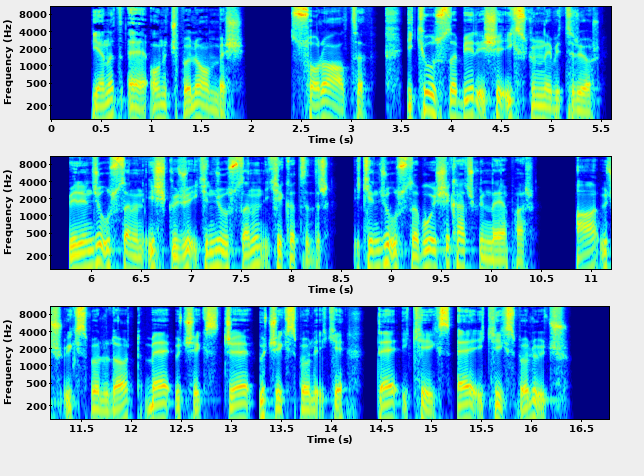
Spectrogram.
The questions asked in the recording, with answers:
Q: İkinci usta bu işi kaç günde yapar?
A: Yanıt B 3x.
